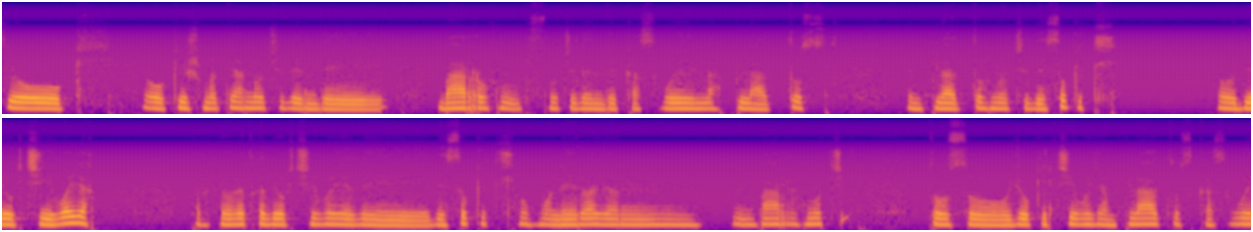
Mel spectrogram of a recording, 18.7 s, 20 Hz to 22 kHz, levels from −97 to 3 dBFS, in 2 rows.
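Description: The speech carries DECT cordless phone buzz from start to finish: a thin, steady buzz at 100 Hz, rich in harmonics, sitting roughly 20 dB below the speech. A DECT handset or base station close to the recording chain transmits a short radio burst every 10 ms, and some stage of the audio circuitry rectifies that RF. This turns the burst pattern into an audible 100 Hz pulse train that rides under the speech.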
